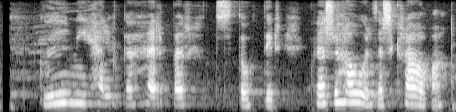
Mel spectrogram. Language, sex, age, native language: Icelandic, female, 11, Icelandic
